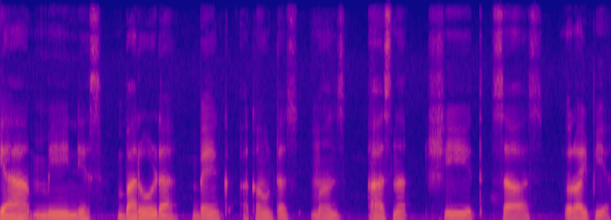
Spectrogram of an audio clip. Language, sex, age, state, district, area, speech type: Kashmiri, male, 45-60, Jammu and Kashmir, Ganderbal, rural, read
